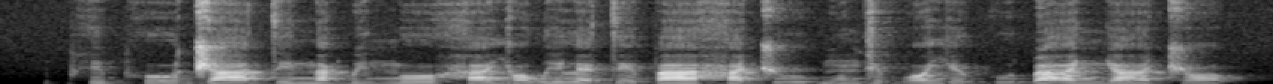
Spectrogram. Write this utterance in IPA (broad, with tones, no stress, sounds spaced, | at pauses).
pʰ i˨ pʰ uː˦ d͡ʒ aː˨ t i˨ n a˨ k͡p i˨ ŋ oː˦ h a˨ j ɔ˦ w i˦ l ɛ˨ t e˨ p aː˦ h a˦ t͡ʃ uː˨ b ũ˦ ɡ e˨ b ɔ˦ j e˦˨ kʷ i˦ ɓ aː˦ ɲ aː˨ t͡ʃ ɔ˦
